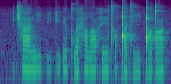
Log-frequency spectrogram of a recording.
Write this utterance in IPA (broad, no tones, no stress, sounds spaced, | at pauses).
t͡ʃʰ aː ŋ iː k͡p i̤ k i̤ ʔ ɪː kʷʼ a h ɛ ðˤ e ʊ̯ h ɪː tʰ ɔ ǃ a tʰ iː ǃ ɔ tˤ ʊ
